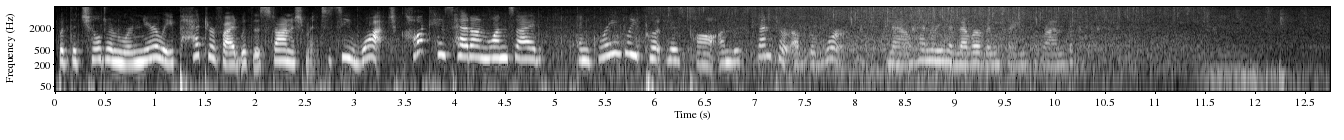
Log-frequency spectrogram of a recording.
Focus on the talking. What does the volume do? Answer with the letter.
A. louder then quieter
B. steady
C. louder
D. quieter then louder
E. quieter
E.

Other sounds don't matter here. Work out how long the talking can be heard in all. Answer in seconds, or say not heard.
10 s.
